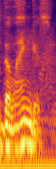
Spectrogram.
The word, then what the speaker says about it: Dangis: You're probably the first person that said it right, Sher. Exactly how you say my name. It is it is Dangis.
